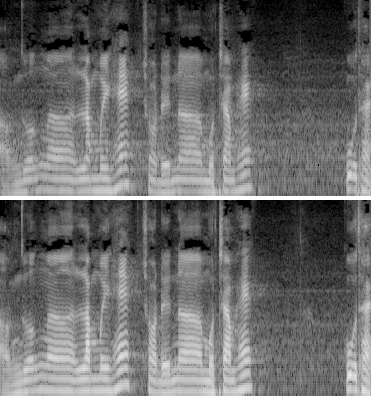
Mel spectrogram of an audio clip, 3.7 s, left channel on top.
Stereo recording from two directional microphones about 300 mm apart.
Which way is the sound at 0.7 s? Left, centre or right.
Centre.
